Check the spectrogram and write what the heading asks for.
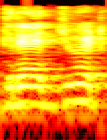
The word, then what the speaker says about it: graduate: जैसे एक वर्ड ले लेते हैं ग्रेजुएट का, GRADUATE, उच्चारण करते हैं ग्रेजुएट, डी को ड, द और यहाँ ज भी बोलते हैं। पढ़ेंगे सबके साथ। ग्रेजुएट में डी को अगर ड बोलते तो ग्रेजुएट पढ़ता है, द बोलते तो ग्रेजुएट पढ़ते हैं, ज बोलते तो ग्रेजुएट पढ़ते हैं। तो ये प्रूफ हो जाता है कि ज भी डी को बोलते हैं।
